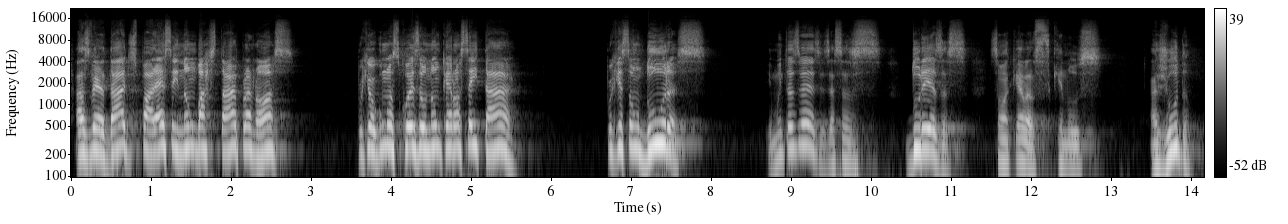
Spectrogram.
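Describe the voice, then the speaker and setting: A man's voice: high voice, unhurried, in a large hall. A male pastor with a Brazilian Portuguese accent preaching a sermon in a conversational way, acting out little scenes and speaking straight to the congregation. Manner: addresses the congregation directly.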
